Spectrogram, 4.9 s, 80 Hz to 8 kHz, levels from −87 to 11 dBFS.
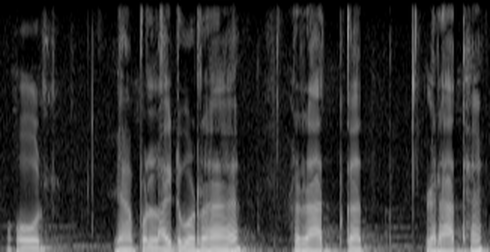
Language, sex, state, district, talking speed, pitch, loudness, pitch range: Hindi, male, Bihar, Saran, 135 wpm, 140 Hz, -19 LUFS, 135-150 Hz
